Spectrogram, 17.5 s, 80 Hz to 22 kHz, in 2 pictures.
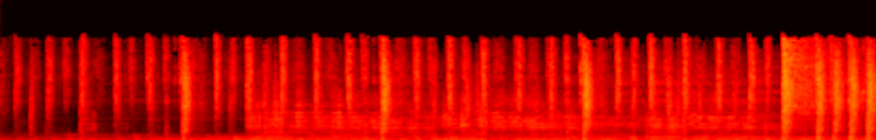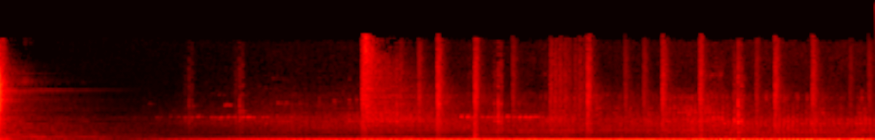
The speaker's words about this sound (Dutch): Van de motor en het geluid van de rupsbanden over ruig terrein van een tank Leopard 2. De Leopard 2 is een zware gevechtstank waar 4 bemanningsleden voor nodig zijn om te besturen en te bedienen. Het is een 60 ton wegend monster in legerkleuren.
